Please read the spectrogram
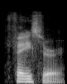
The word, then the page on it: facer: American English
